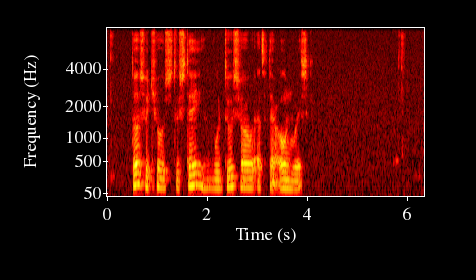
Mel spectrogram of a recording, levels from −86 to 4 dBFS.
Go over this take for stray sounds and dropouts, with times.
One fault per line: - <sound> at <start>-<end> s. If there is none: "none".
none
